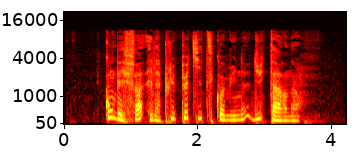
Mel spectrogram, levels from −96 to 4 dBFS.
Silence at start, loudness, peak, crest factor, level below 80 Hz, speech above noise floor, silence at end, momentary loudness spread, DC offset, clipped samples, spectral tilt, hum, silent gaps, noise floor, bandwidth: 0.65 s; -22 LUFS; -4 dBFS; 20 dB; -56 dBFS; 46 dB; 0.7 s; 9 LU; under 0.1%; under 0.1%; -5.5 dB/octave; none; none; -68 dBFS; 11.5 kHz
